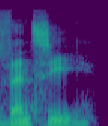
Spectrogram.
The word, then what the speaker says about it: Vency: I for one, didn't know it was Vency. I was pronouncing it Venci this whole time. So. – No, the minute I read it, I was like, Venci, like Conquer, like you said earlier, Conquer, or...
